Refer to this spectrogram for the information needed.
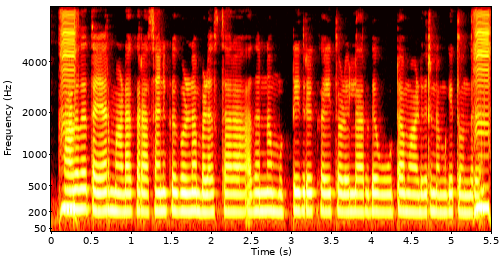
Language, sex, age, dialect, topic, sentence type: Kannada, female, 25-30, Central, agriculture, statement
